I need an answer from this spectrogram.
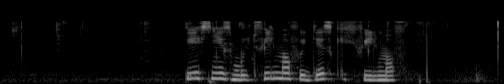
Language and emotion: Russian, neutral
